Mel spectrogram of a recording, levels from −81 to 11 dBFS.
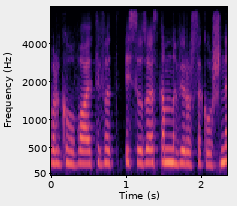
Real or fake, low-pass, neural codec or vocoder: fake; 7.2 kHz; codec, 16 kHz, 0.7 kbps, FocalCodec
